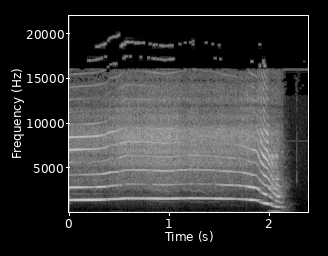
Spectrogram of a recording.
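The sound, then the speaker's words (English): A dual elk bugle blown on a game call: a long, steady, high whistling tone with bright overtones that slides sharply downward at the end into a short, low grunt. No voices. “Well, that's my dual game call, dual elk bugle right there.”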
